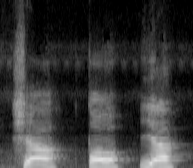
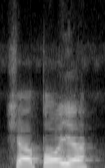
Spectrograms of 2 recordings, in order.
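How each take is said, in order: First: The syllables are read slowly with gaps. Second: The syllables are read quickly together. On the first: "kita baca pelan-pelan" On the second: "Kalau dipercepat"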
